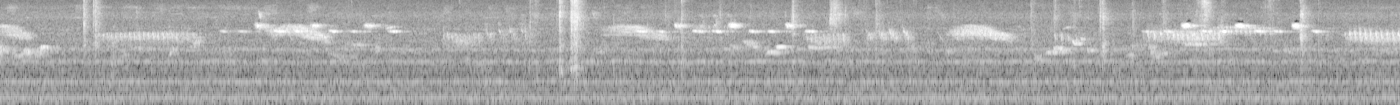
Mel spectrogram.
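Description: Songbirds chirping and singing, with repeated short chirps and buzzy trills, over a steady low hum. A few sharp clicks cut in, the loudest about seven and a half seconds in.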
